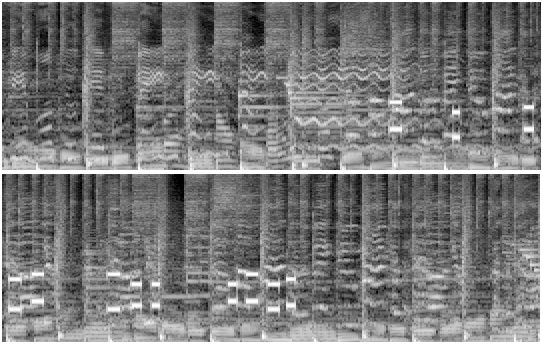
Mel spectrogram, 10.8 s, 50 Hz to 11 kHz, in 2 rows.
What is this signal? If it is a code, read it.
DTMF, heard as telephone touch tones, dialled by hand, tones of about 110 ms. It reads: 9 1 829 344 7915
